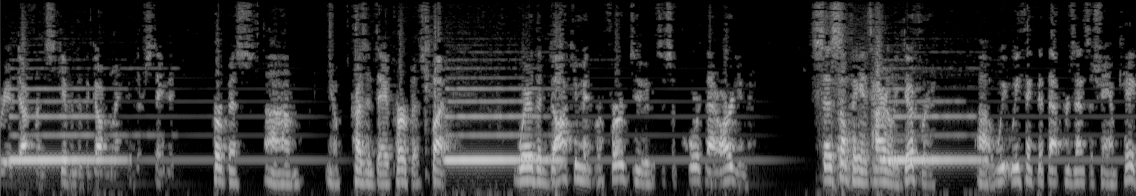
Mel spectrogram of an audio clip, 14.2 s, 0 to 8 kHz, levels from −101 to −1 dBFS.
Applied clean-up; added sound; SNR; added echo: classical method spectral subtraction.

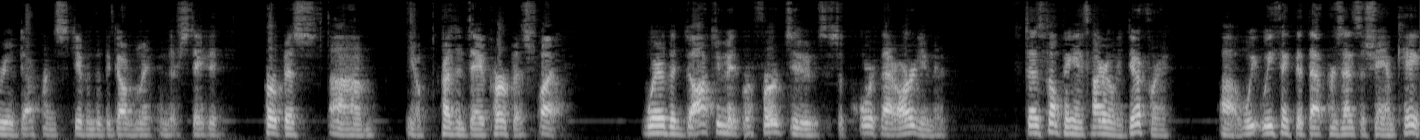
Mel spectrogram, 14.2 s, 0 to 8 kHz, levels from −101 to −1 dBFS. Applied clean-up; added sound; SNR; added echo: neural mask model DeepFilterNet 3.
